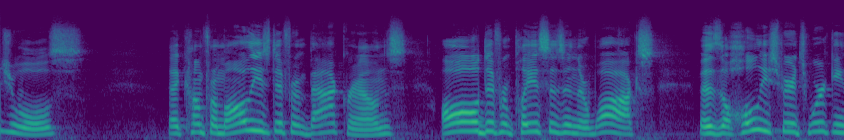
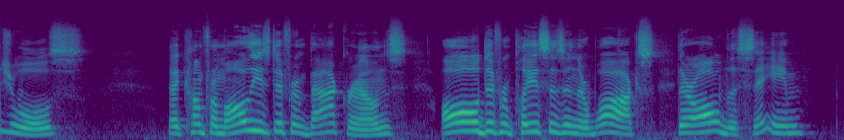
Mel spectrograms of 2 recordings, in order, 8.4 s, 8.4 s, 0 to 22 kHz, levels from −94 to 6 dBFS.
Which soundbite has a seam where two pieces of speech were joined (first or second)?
second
